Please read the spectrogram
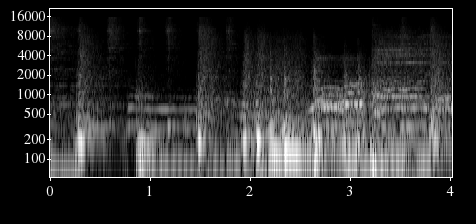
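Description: A band playing music: a drum kit beat under sustained instrumental backing, with a wavering melody line coming in about three seconds in.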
